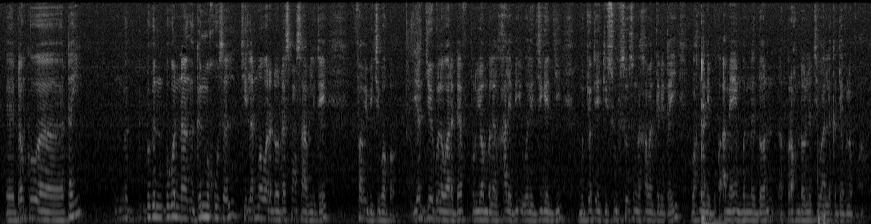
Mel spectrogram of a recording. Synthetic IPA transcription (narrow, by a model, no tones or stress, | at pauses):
ɛdɔŋkutɐj | ŋ | bɡɐnbuɡɔnːaŋɡəɡənmɐxuːsɐlcilɐnmɐwɐɾɐdɔːnrɛspɔnsabilite | fɐmibicibɔpːɐ̰m | jɐnɟeːɡɔlɐwɐɾɐdɛfpuɾjɔmbɐlɐlxɐlɛbiwɐlɐɟiɡenɟi | muɟɔtɛːcisuːfsəːsuŋɡɐxɐmɐntɛɾitɐj | wɐxŋɡɐnibukɔʔɐmɛmɐnːɐdɔːnpɾɔxndɔːnːəciwalːɐkɐdɛvlɔpmã̰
